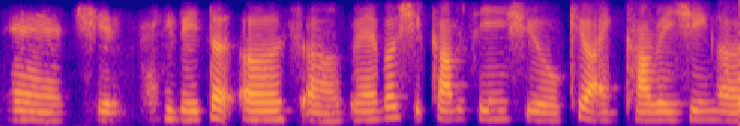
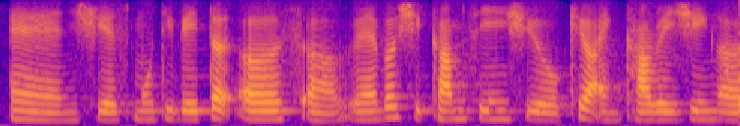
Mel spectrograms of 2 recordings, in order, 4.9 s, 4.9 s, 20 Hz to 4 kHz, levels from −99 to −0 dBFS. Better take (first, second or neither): second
